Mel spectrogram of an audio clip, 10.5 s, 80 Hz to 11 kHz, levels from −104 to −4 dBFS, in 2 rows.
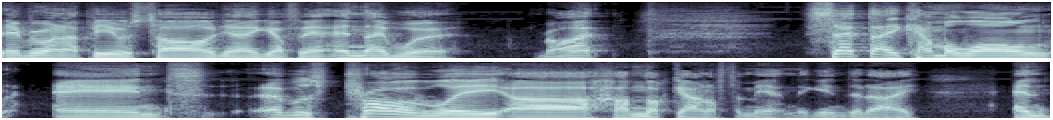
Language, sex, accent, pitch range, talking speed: English, male, Australian, 100-125 Hz, 165 wpm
